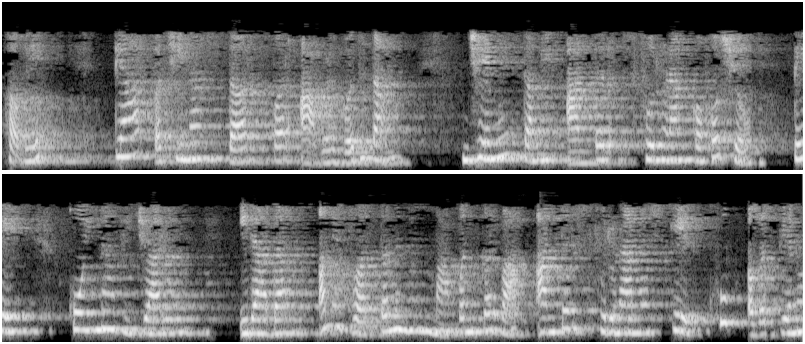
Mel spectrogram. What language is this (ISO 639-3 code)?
guj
